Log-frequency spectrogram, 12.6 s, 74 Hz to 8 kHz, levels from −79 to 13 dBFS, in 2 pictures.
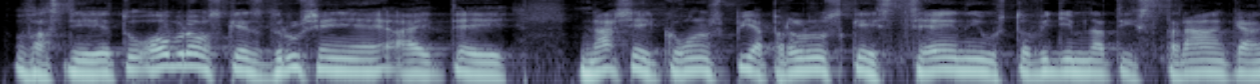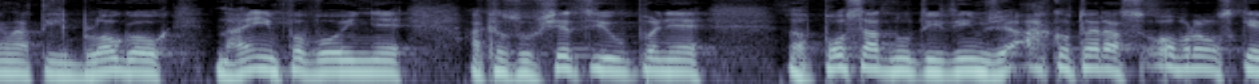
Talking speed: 155 wpm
